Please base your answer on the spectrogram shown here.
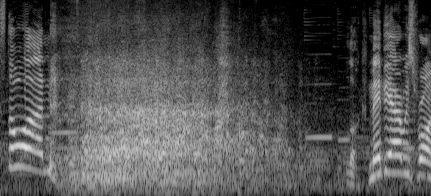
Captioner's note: audience laughing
